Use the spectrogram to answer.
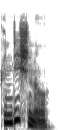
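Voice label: "conditional", British English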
